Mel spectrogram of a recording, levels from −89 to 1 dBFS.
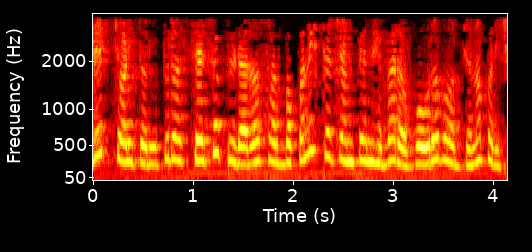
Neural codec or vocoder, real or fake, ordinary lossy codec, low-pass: none; real; MP3, 16 kbps; 3.6 kHz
